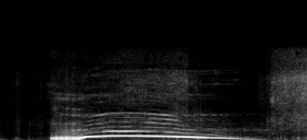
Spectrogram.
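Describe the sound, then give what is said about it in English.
A human voice imitates a whale call: one long, loud moaning tone that swoops upward at its start, then glides slowly downward in pitch for about two seconds before trailing off into a low grumble. “the naughty whale. And he goes,”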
